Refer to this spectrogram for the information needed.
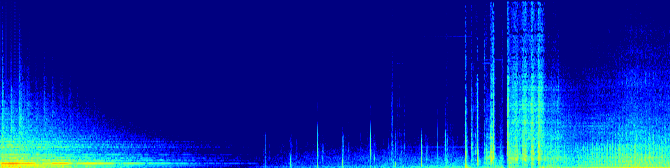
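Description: A sequence of sharp clicks and rattles, like keys and a car door, gives way to the engine of a rented four-wheel-drive car starting up and running with a steady rumble, setting out for Giant Forest.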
